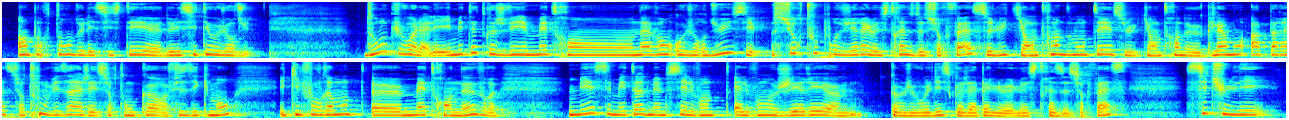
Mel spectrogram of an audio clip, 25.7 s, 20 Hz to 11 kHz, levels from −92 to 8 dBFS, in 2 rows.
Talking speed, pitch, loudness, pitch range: 200 wpm, 225 Hz, -17 LUFS, 205-250 Hz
